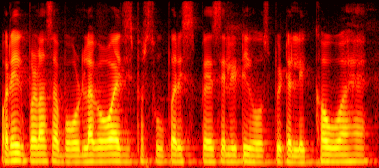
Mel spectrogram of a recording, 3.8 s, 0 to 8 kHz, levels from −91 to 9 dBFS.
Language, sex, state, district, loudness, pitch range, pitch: Hindi, male, Uttar Pradesh, Shamli, -18 LUFS, 120-125 Hz, 125 Hz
